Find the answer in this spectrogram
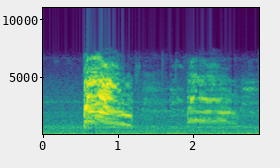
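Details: At a royal albatross nest on Taiaroa Head near Dunedin, New Zealand, a mother feeds her chick; one loud, rasping, harmonic call lasts over half a second, then a softer, drawn-out second call follows, with a low wind rumble behind.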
